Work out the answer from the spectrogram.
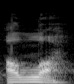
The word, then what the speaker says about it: Allah: Allah subhanahu wa taala walaupun nanti dalam pedoman transliterasinya dituliskan misalnya ada a kemudian l l ada yang menuliskan a lagi Kemudian H dibacanya tetap mengembalikan kepada diksi aslinya tulisan aslinya dalam bahasa Arab yaitu Allah ingat ya Allah dan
